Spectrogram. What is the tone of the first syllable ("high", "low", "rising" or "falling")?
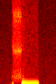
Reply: low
